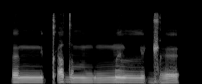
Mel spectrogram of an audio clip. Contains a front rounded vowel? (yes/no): yes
